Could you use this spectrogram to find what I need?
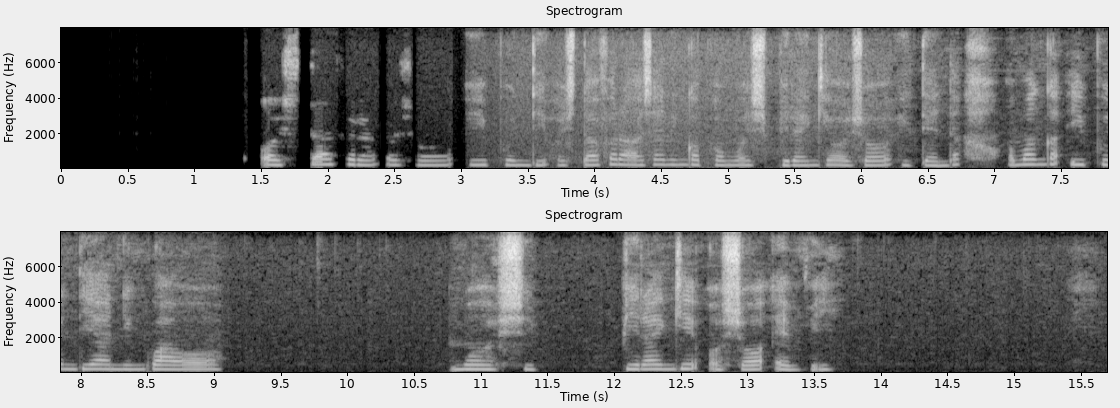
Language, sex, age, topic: Oshiwambo, female, 18-24, finance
